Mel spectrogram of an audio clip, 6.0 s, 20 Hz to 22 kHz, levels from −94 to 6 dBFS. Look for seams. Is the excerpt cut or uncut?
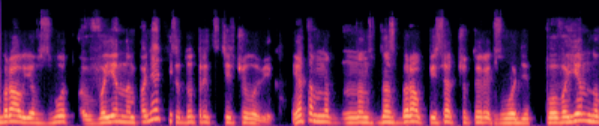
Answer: cut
